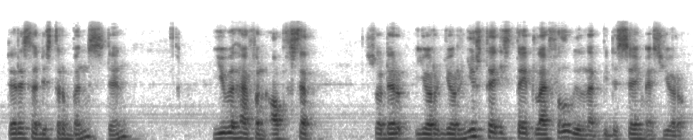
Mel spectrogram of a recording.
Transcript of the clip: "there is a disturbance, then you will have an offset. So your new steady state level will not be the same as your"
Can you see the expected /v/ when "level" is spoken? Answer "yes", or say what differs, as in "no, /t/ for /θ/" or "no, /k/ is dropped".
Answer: no, /f/ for /v/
